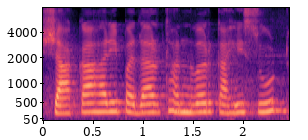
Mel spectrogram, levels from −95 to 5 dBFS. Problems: none marked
